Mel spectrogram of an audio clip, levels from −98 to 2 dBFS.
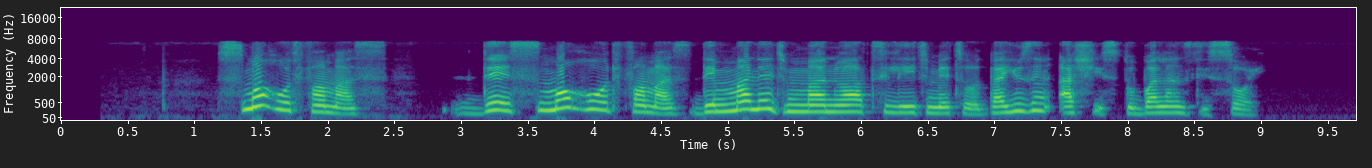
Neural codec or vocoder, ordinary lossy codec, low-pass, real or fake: none; none; 7.2 kHz; real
